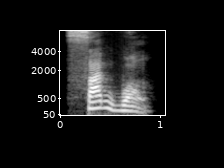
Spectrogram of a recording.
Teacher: Como também podem ser formadas por vogais nasais, que é quando o ar também passa pela cavidade nasal, dando esse aspecto anasalado no fonema, como na palavra saguão.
